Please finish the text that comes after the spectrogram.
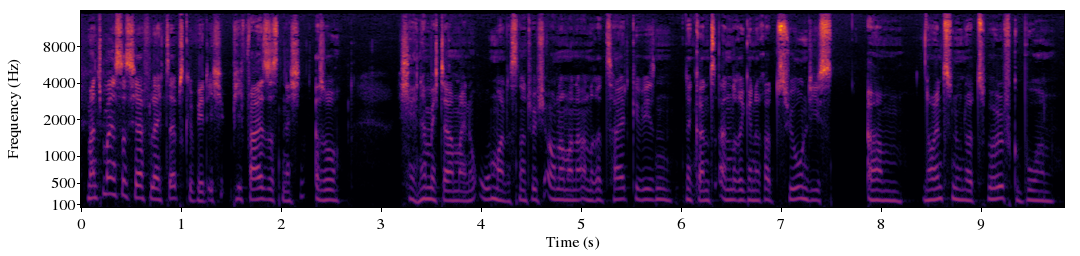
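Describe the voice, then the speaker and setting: A woman's voice: mid-range voice, fairly even intonation, fast talker, a little mellow, no room sound, clean studio sound. A woman chatting casually in a talkative, informal, colloquial way. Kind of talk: casual conversational chat.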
